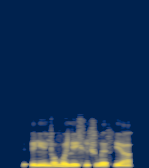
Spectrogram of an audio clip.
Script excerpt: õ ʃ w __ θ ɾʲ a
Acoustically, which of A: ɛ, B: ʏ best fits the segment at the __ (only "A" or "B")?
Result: A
